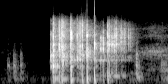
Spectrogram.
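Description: Dice for an APBA baseball board game tumble onto a hard surface in one quick burst of bright clicking and clattering that trails off into a few light taps, loud and close.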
